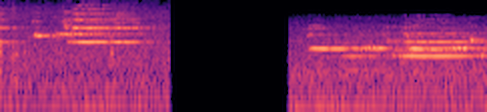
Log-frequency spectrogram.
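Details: Blue jay, Cyanocitta cristata, with bell-like whistled tones that break off into a short silence and then return lower and more drawn out, as rich, ringing harmonic notes over faint hiss.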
